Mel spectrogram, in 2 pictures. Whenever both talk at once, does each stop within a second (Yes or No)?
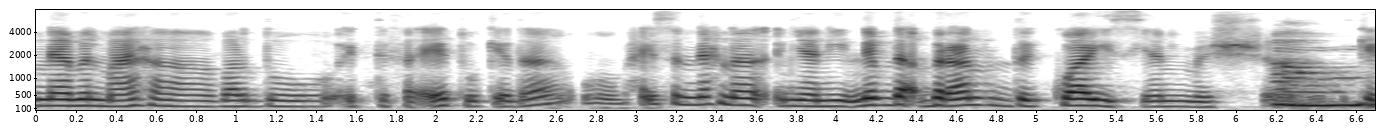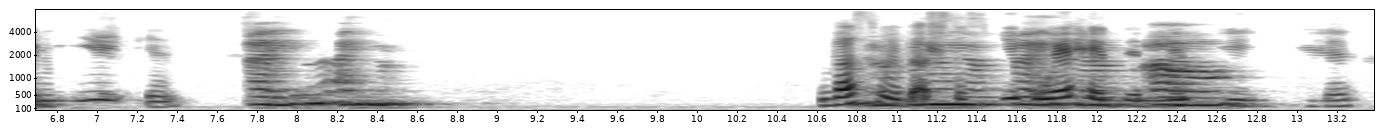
No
